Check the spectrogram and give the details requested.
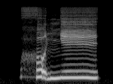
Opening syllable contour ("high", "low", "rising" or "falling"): falling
